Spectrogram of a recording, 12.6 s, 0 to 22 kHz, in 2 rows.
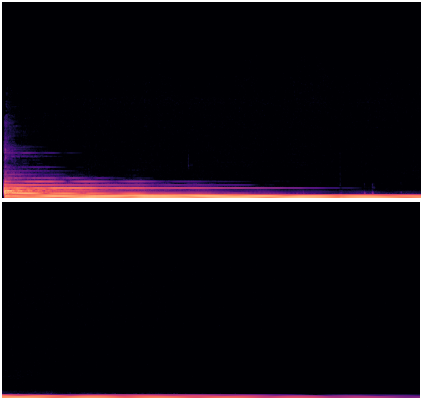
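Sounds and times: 
large funeral death bell tolling: 0.0s - 8.6s.

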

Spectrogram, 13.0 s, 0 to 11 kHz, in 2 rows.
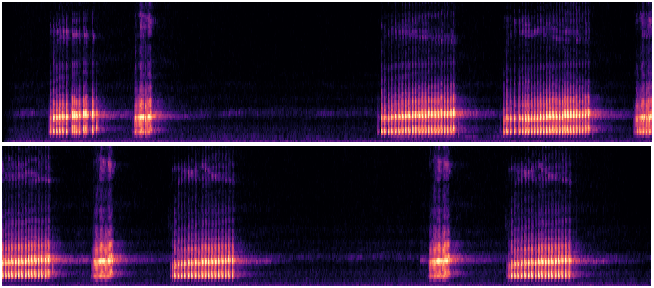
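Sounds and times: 
single frog croaking close perspective: 0.4s - 1.8s, 3.7s - 9.2s, 10.7s - 12.6s.

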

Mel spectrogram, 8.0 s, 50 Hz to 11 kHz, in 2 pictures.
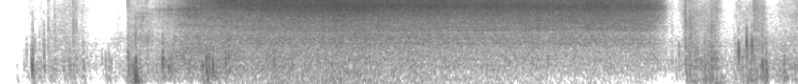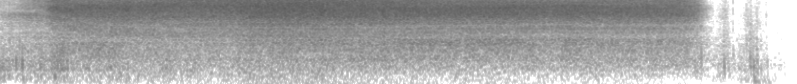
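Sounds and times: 
rubber ring deflating with air release: 0.8s - 3.4s, 4.0s - 7.6s.

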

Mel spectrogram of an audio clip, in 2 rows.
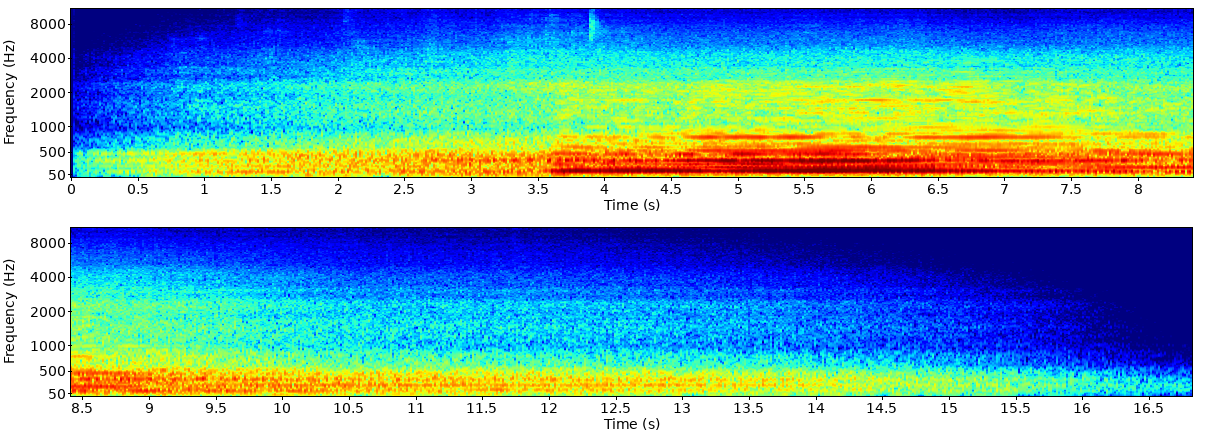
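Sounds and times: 
distant fog horn of a passing ship: 2.1s - 13.0s.

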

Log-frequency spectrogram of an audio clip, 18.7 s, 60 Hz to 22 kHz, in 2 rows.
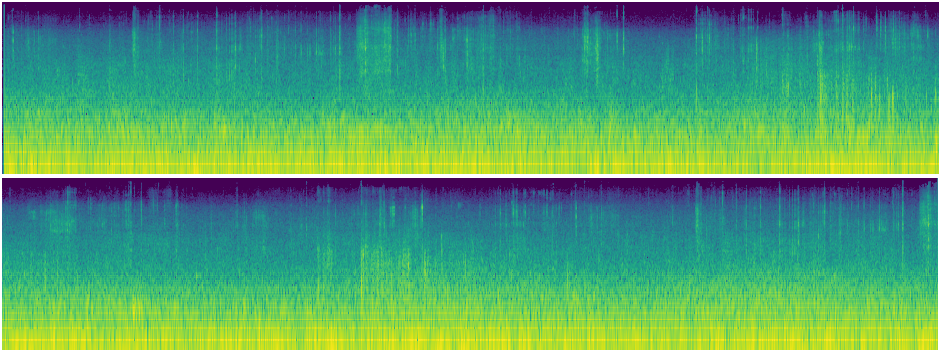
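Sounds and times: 
volcanic debris rocks rolling: 0.0s - 18.7s.

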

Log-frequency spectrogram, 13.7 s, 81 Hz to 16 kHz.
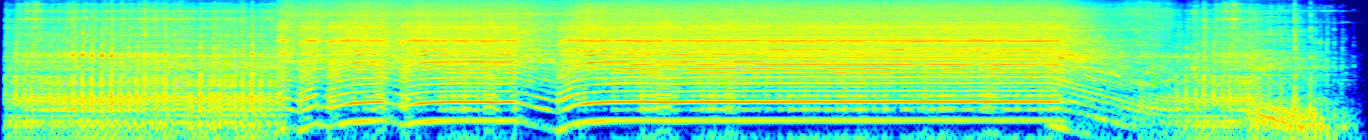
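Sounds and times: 
chainsaw revving: 0.0s - 13.6s.

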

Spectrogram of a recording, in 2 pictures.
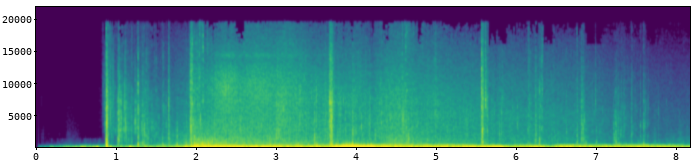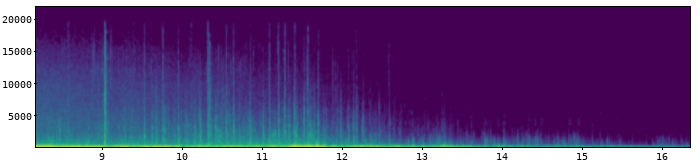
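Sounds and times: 
volcanic debris falling: 0.8s - 14.0s
volcano lava eruption explosion: 0.8s - 15.2s.

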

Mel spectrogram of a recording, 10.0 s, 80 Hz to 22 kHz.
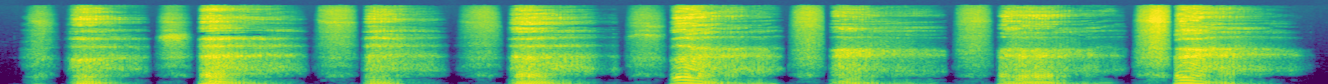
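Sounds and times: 
cartoon lion voice breathing: 0.2s - 9.8s.

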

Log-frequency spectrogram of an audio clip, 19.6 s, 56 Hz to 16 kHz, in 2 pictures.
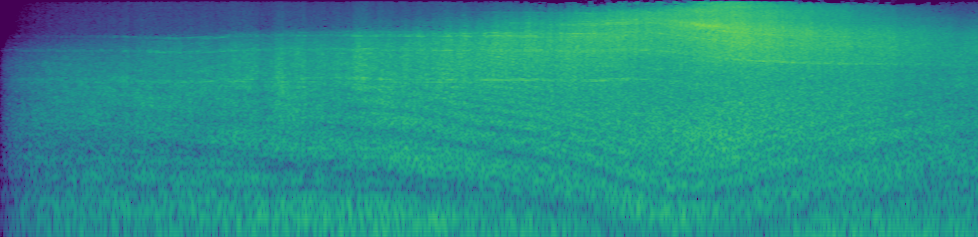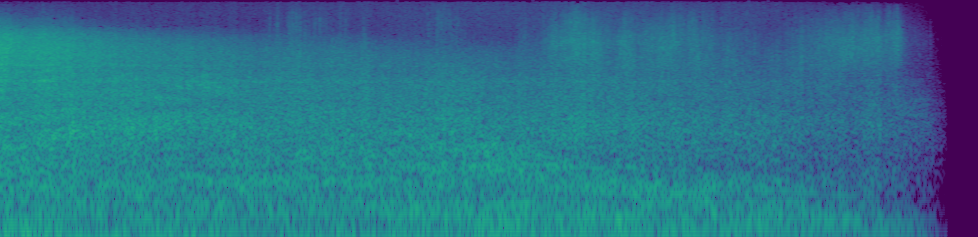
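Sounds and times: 
distant airplane landing at an airport: 0.1s - 19.3s.

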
